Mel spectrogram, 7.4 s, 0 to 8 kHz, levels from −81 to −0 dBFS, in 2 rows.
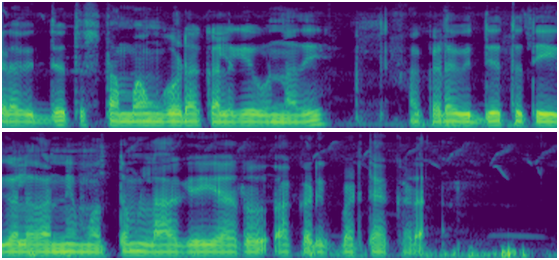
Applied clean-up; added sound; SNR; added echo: none; none; none; none.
